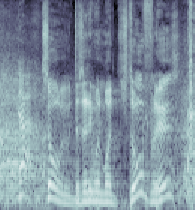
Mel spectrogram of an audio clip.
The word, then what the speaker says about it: stoofvlees: Stoofvlees?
